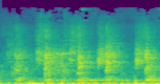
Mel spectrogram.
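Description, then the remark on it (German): A male cat scratches around in its litter box, a steady series of about five gritty, rustling bursts at a regular rhythm, moderately loud with no voices. “na, ihr hört, mein Kater, der ist auf Klo, soll er doch.”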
